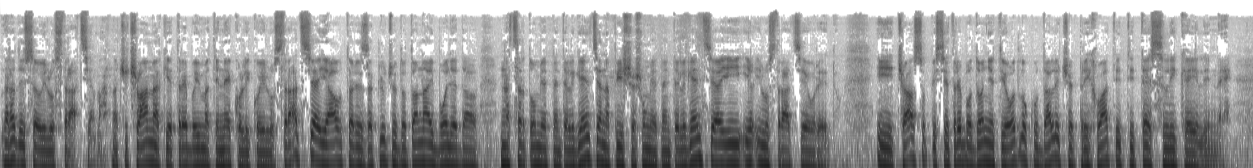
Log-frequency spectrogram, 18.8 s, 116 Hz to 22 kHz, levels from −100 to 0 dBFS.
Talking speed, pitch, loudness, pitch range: 135 wpm, 110 Hz, -22 LUFS, 105-125 Hz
